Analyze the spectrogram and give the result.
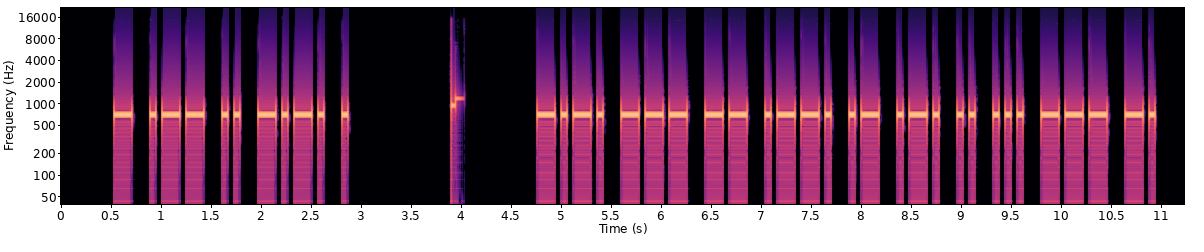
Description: Morse code, heard as a keyed tone, about 20 wpm, 700 Hz. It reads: TWICE COMPARISON
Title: Sentences from Top 1600 Words - New Word Drill - 20wpm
